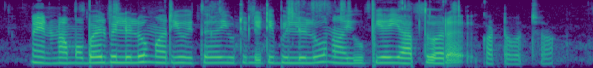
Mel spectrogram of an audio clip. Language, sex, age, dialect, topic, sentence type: Telugu, female, 18-24, Utterandhra, banking, statement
